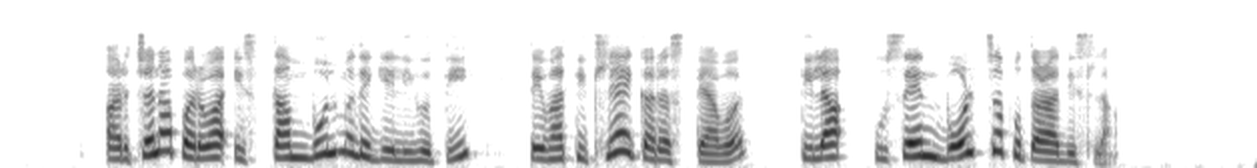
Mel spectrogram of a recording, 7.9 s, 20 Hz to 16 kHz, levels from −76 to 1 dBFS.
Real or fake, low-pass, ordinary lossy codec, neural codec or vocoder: real; 7.2 kHz; none; none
